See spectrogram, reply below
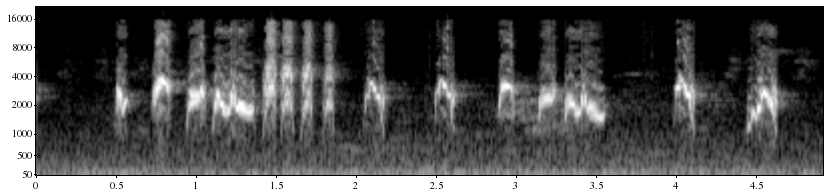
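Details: Red-whiskered bulbul, caged and lively, delivering 'rik rik rik': a dense stream of quick whistled and slurred chirps, a burst of rapid harsh notes early on, then spaced rising phrases.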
